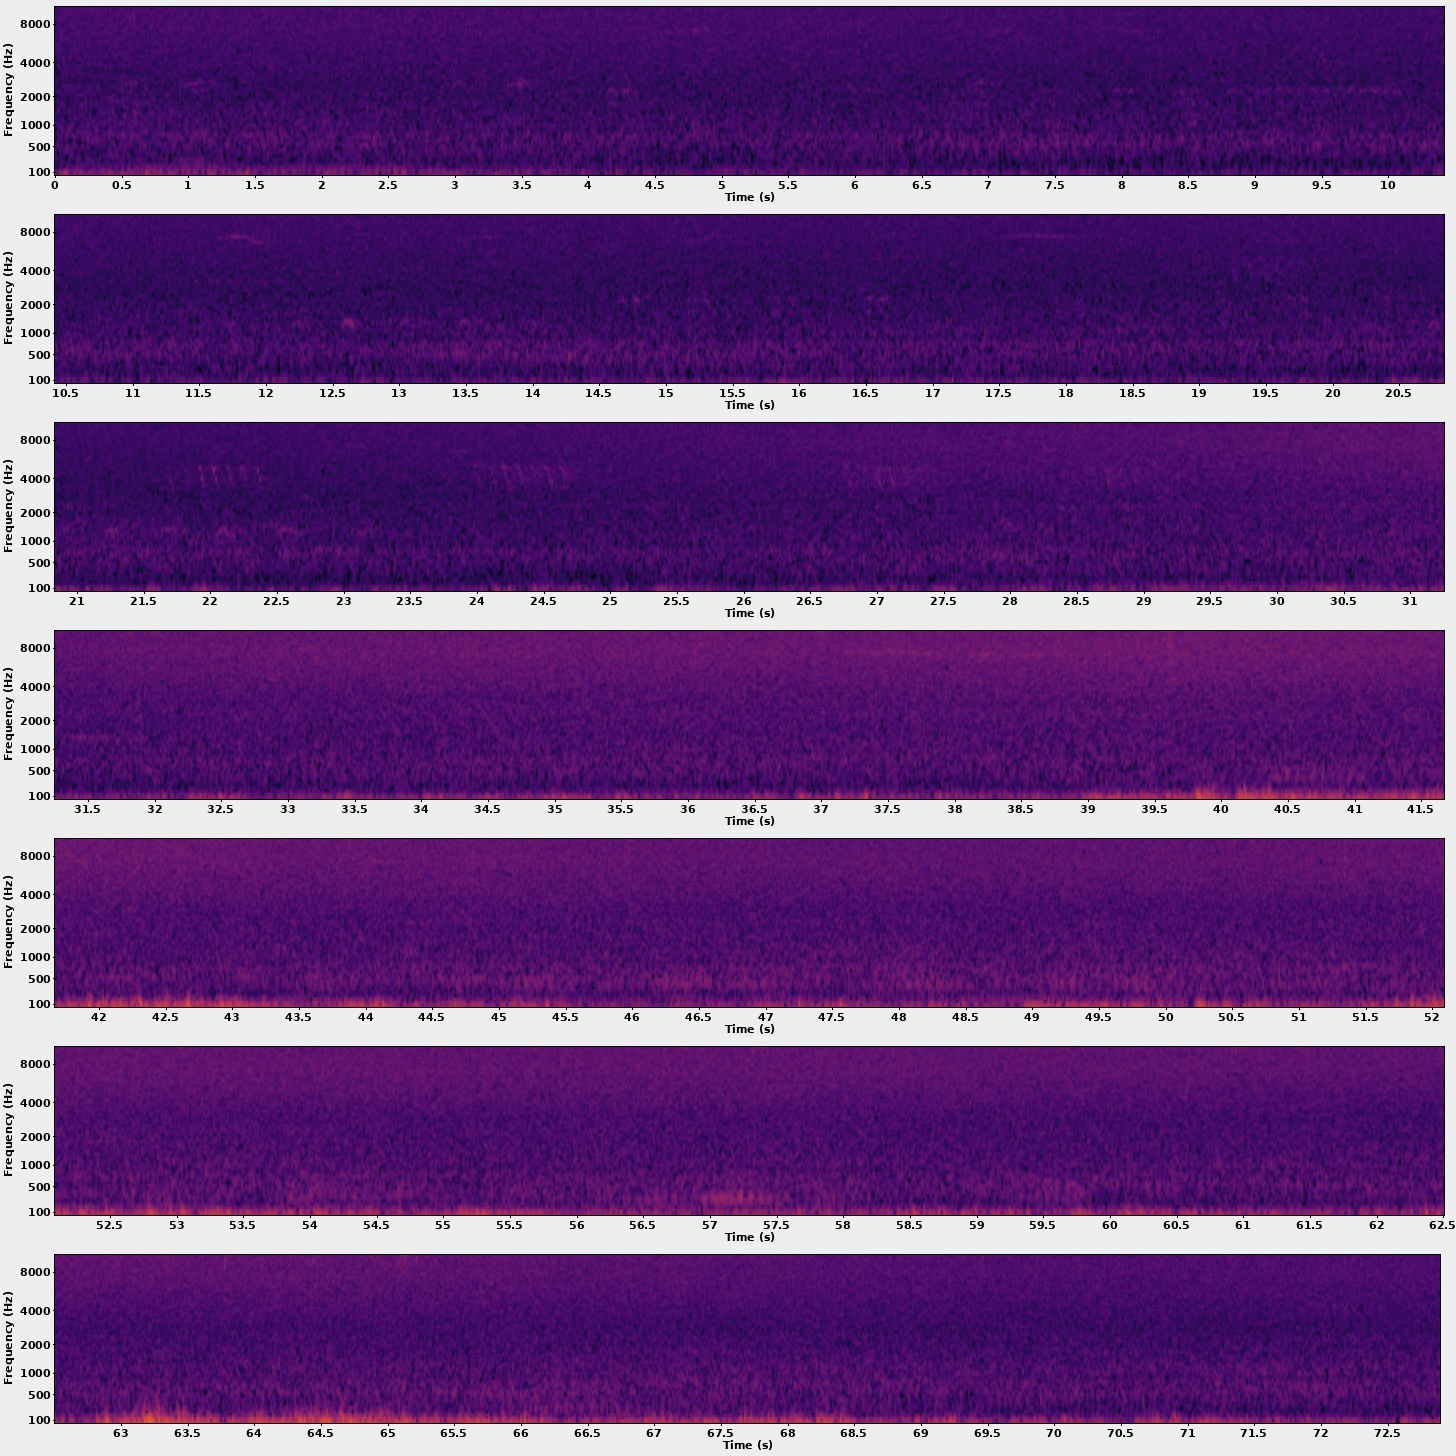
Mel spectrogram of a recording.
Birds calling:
Red-winged Blackbird (Agelaius phoeniceus)
unidentified bird
American Crow (Corvus brachyrhynchos)
White-breasted Nuthatch (Sitta carolinensis)
American Goldfinch (Spinus tristis)
Tufted Titmouse (Baeolophus bicolor)

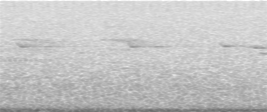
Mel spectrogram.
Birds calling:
Wood Thrush (Hylocichla mustelina)
unidentified bird

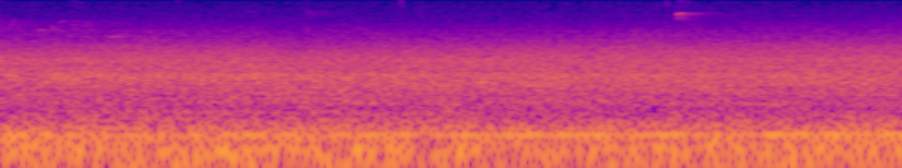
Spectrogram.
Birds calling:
unidentified bird

